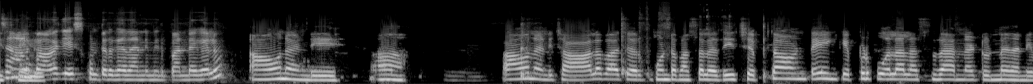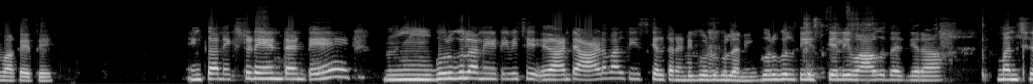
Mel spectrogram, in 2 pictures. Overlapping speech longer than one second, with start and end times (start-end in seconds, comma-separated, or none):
none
